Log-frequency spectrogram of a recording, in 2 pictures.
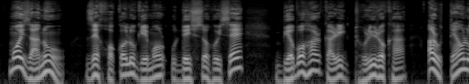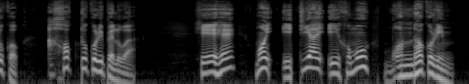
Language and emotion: Assamese, disgusted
